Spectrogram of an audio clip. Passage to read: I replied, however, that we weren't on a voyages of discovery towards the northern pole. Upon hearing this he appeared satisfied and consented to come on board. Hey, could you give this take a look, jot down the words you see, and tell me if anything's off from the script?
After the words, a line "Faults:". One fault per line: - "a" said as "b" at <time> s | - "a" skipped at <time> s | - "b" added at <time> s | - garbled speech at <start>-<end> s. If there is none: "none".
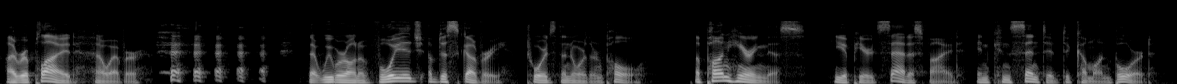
I replied, however, that we were on a voyage of discovery towards the northern pole. Upon hearing this he appeared satisfied and consented to come on board.
Faults:
- "weren't" said as "were" at 3.3 s
- "voyages" said as "voyage" at 3.7 s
